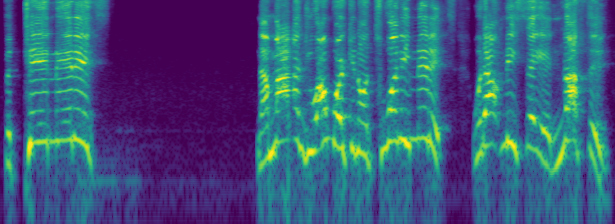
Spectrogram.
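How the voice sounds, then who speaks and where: A man's voice: very high voice, expressive, measured pace, pushed and bright. Heated, profane man ranting. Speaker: livestream commentator. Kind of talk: angry ranting commentary.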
